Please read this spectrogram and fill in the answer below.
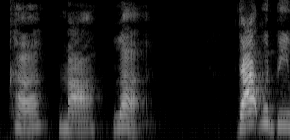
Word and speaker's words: Kamala: And then uh when it comes to the vice president, former vice president um Kamala, even though I've always heard that name pronounced Kamala in the Indian culture and when Indian people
